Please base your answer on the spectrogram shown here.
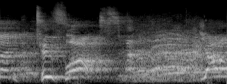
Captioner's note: audience laughing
